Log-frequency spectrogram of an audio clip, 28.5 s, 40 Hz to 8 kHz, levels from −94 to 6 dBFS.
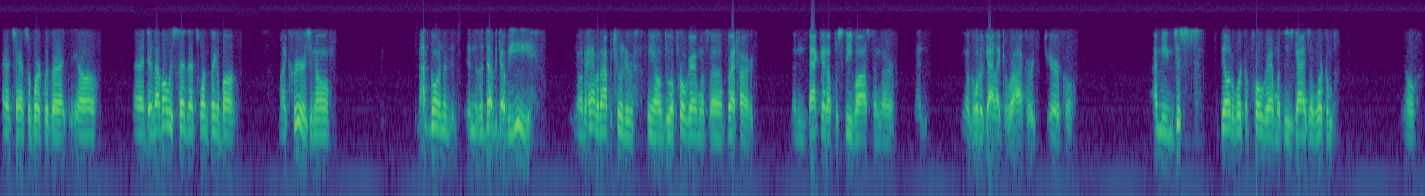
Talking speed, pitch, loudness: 180 wpm, 100 Hz, -24 LUFS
